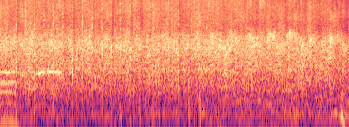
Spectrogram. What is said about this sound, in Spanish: Un aplauso para los cuatro.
